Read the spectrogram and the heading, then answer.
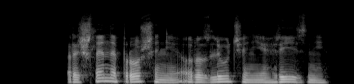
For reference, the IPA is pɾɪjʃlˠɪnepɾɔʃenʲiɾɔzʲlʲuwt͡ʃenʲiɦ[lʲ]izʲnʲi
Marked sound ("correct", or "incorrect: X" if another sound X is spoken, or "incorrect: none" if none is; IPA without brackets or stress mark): incorrect: ɾʲ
